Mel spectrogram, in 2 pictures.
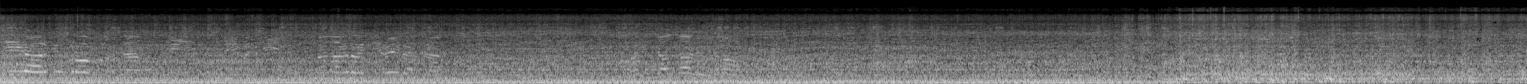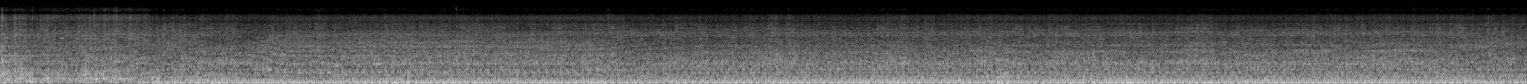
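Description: John Deere 5050D tractor's three-cylinder turbo diesel running steadily at working revs under the load of a 7-foot rotavator, its note holding without dropping. For a few seconds in the middle the engine gives way to the rushing noise of the rotavator's blades churning dry soil.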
